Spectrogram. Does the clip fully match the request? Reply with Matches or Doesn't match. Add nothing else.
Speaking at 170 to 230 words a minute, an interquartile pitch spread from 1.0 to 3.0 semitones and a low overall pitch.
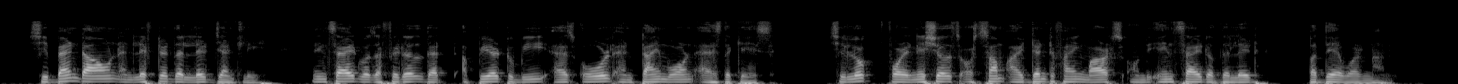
Matches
